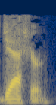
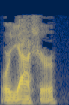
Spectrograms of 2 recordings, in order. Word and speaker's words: Jasher: And he brought up the book of, some pronounce it Jasher, the book of Jasher or Yasher.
